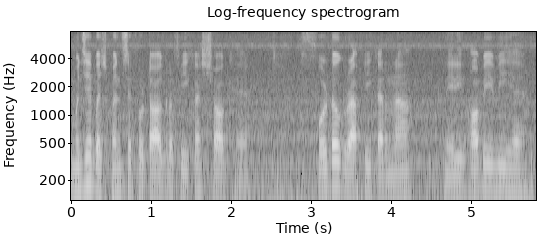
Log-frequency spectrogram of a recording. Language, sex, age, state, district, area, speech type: Urdu, male, 18-30, Uttar Pradesh, Shahjahanpur, rural, spontaneous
